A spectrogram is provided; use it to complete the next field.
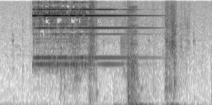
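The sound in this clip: A telephone rings with a long, bright electronic trill that holds steady for a couple of seconds and then fades, followed by a couple of dull thumps in an otherwise quiet room.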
